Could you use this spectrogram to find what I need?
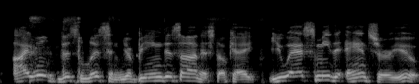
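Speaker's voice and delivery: normal talking voice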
